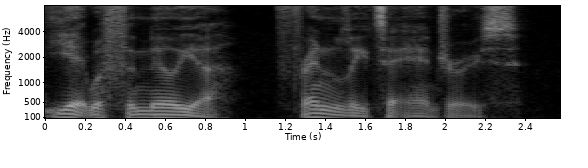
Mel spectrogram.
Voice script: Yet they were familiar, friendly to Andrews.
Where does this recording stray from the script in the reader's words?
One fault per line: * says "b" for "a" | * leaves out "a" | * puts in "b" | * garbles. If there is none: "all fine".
* leaves out "they"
